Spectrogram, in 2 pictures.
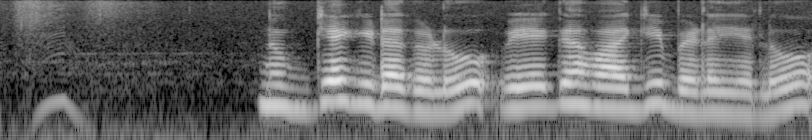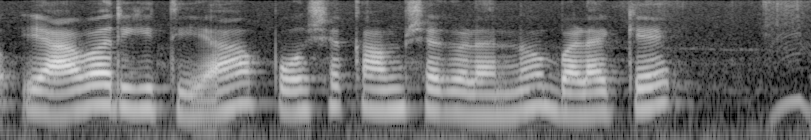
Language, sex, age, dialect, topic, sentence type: Kannada, female, 36-40, Mysore Kannada, agriculture, question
